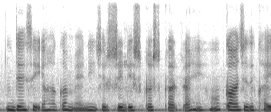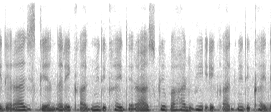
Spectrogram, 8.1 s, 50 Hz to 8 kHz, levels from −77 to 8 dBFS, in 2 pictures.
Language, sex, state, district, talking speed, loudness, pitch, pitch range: Hindi, female, Bihar, Jamui, 220 wpm, -18 LUFS, 225 Hz, 220-240 Hz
